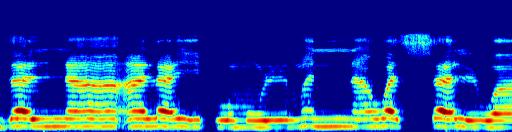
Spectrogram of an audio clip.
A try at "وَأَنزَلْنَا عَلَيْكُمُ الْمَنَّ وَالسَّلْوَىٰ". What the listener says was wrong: Tak cukup. Manna was. Mesti kena 2 harakat juga dengung dia.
